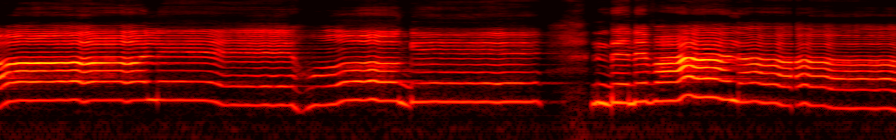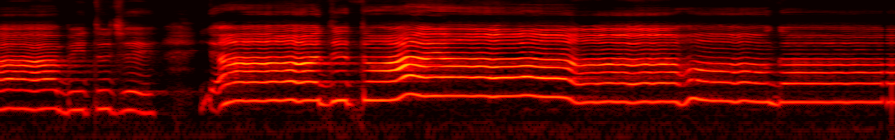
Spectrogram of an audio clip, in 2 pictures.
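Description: A woman singing unaccompanied, holding long, ornamented notes in three phrases with two short breaths between them.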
